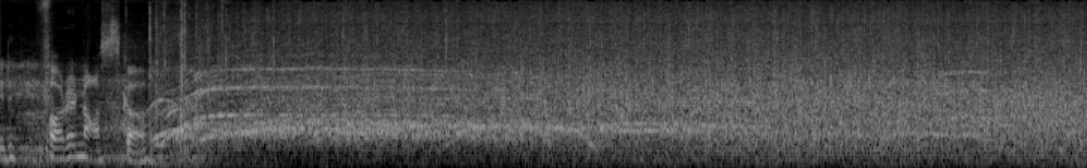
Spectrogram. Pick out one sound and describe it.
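A large audience applauds and cheers loudly.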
